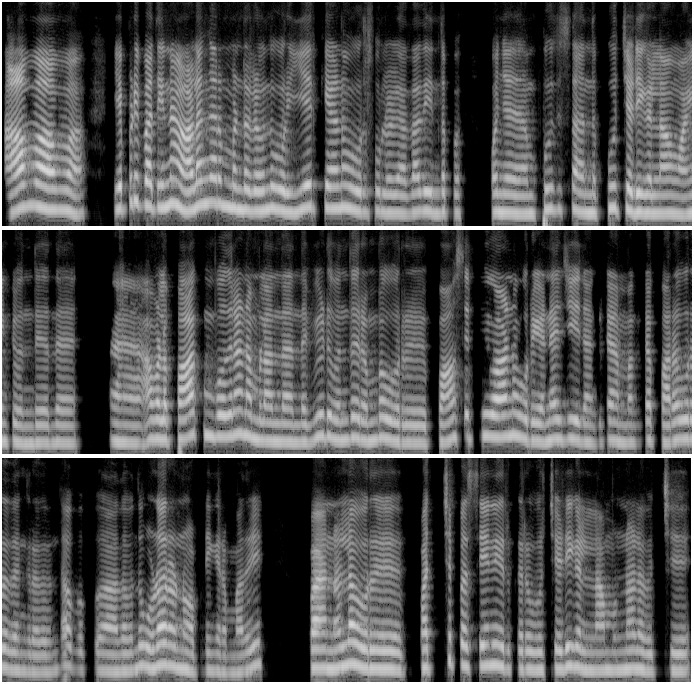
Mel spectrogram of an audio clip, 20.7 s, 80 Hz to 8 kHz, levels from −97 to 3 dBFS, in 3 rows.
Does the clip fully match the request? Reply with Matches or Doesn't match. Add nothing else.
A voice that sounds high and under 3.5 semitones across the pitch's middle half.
Doesn't match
